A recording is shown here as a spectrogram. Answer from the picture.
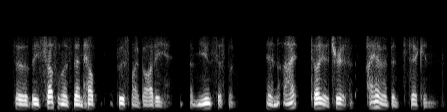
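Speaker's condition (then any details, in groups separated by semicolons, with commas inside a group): Parkinson's disease; on carbidopa levodopa, tremors gone, functioning almost normally, Requip and other dopamine agonists tried earlier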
